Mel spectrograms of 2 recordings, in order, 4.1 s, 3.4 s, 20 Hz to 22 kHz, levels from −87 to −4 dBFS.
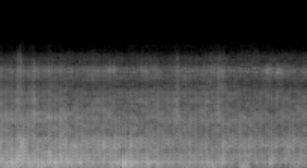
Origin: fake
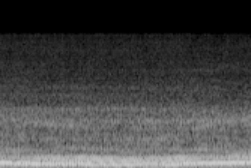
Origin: fake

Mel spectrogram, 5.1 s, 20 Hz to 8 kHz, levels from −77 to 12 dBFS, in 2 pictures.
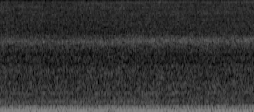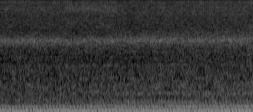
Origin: fake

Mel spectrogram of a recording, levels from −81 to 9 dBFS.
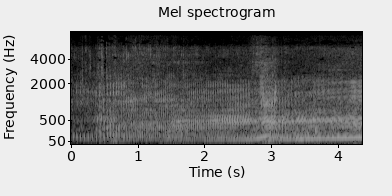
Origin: real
